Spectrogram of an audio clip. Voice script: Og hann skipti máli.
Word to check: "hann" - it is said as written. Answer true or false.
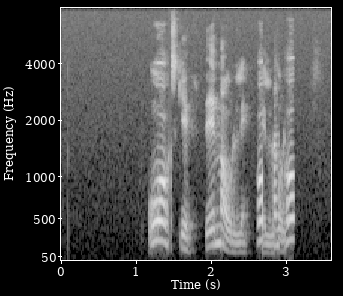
false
